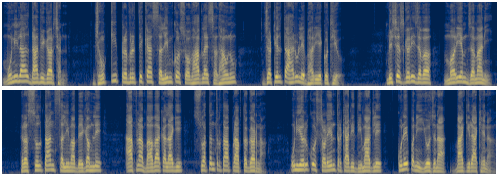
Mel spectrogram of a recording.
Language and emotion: Nepali, neutral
